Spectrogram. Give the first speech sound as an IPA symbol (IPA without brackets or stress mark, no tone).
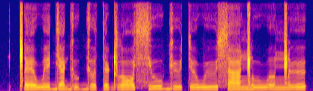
ǁ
